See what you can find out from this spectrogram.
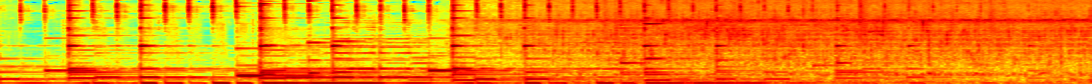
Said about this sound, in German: Wir haben hier unten einen Feuerwehrweiher ursprünglich. Dann ist ein Bach, der hier unten durchläuft. Und den Feuerwehrweiher füllen wir mit dem Bach.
